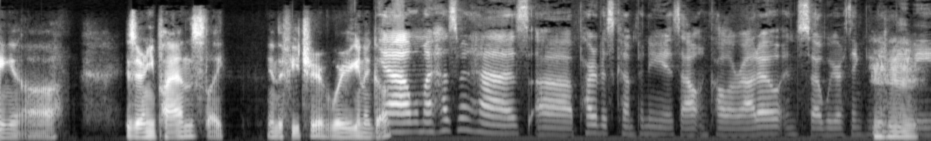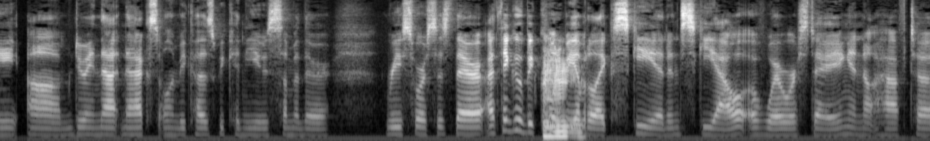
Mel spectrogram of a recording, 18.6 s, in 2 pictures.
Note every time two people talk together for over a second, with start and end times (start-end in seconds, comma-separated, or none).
none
